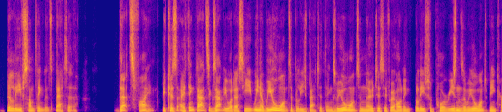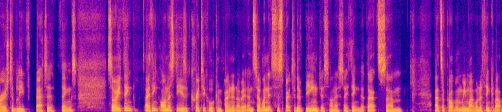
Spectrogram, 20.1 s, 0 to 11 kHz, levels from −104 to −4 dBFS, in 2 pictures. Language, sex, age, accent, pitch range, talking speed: English, male, 30-49, British, 115-140 Hz, 235 wpm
